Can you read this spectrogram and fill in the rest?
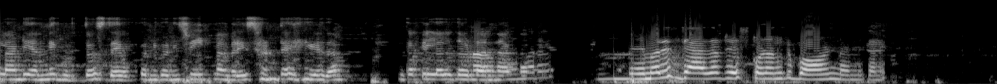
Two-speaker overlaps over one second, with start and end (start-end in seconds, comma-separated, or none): none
